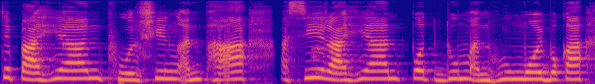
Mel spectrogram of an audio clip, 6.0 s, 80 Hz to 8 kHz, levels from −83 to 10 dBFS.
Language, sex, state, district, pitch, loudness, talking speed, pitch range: Mizo, female, Mizoram, Aizawl, 250 Hz, -17 LUFS, 170 wpm, 235-270 Hz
